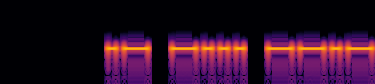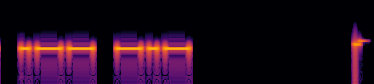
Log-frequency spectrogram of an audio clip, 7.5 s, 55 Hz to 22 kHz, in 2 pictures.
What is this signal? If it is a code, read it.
Morse code, heard as a keyed tone, about 15 wpm, 700 Hz. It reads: ABQWK
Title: Code Groups - 5 Letters - 15wpm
